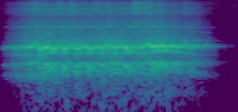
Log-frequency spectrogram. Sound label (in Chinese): 旋风人旋转声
